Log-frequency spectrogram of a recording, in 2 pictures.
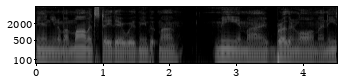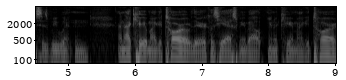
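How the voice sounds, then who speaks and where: A man with an American accent speaks at a fairly quick pace. His fairly low, dark, mellow voice has monotone, flat intonation. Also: very clean recording, silent background. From eastern North Carolina (Dunn, Harnett County). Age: 30s. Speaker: singer-songwriter. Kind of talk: casual interview chat.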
